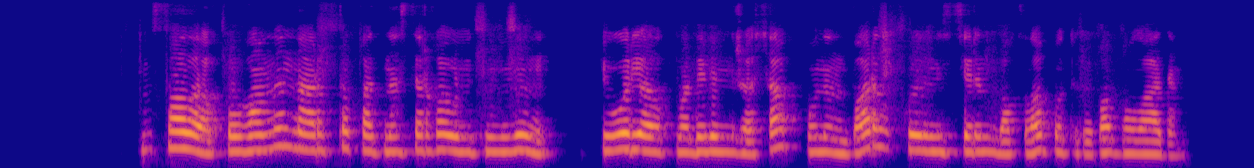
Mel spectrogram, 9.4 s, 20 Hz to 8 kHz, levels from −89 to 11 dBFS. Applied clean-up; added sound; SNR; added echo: neural mask model DeepFilterNet 3.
